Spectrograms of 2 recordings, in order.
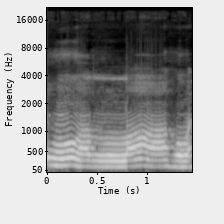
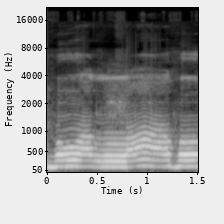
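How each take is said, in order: No difference in how they are said.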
